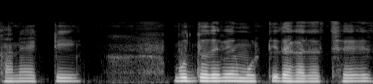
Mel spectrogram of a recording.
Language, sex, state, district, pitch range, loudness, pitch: Bengali, male, West Bengal, Cooch Behar, 145-155 Hz, -16 LUFS, 150 Hz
